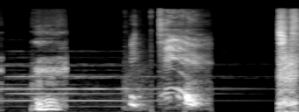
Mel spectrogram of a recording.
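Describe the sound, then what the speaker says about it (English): A single sneeze bursts out amid short vocal sounds, fairly faint, followed by silence and another brief burst. "if that was a real sneeze"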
